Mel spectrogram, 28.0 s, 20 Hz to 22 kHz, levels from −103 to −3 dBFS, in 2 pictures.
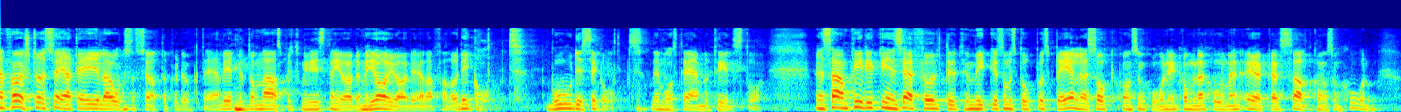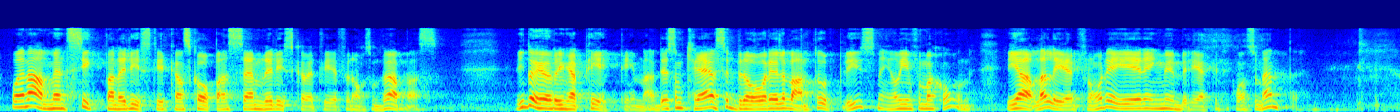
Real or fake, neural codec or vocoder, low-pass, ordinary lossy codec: fake; codec, 16 kHz, 2 kbps, FunCodec, trained on LibriTTS, 25 frames a second; none; none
